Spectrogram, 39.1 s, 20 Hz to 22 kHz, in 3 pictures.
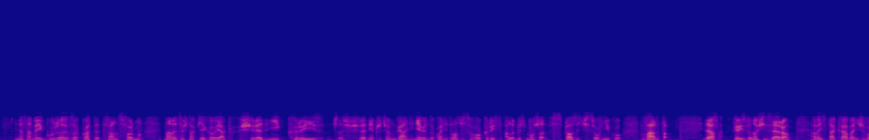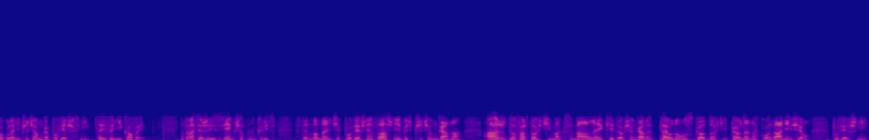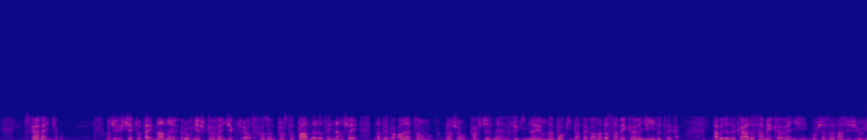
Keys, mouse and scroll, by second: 14.8 middle click, 17.5 click, 24.6-24.9 scroll up 5, 25.3 middle click, 32.7 middle click, 36.3 scroll down 2, 36.7 shift+middle click, 38.6 shift+right click, 38.9 shift+right click.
